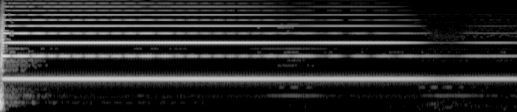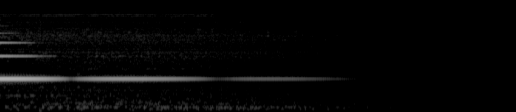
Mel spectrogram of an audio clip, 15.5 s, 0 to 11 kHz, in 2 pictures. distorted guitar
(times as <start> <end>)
0.0 2.7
